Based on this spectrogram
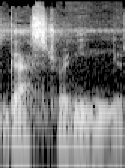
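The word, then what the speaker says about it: gastrocnemius: It's spelled as gastroemus but is pronounced as gastronomius.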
